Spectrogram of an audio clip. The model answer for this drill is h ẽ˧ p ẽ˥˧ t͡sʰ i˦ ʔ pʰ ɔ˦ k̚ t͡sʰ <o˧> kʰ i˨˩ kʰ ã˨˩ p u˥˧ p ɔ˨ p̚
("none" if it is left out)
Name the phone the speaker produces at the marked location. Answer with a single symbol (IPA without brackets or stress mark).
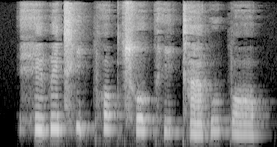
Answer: o˧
